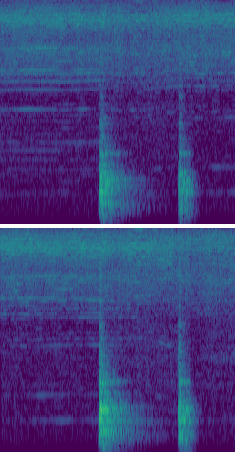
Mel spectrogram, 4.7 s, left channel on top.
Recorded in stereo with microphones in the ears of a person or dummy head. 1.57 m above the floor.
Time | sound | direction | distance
2.0 | tapping | 55° right (ahead or behind) | 0.6 m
